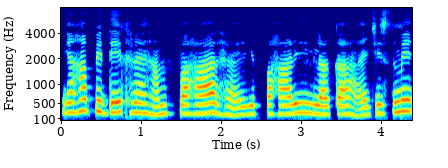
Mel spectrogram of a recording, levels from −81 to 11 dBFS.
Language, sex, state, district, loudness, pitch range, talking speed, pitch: Hindi, female, Bihar, Sitamarhi, -15 LUFS, 215-260 Hz, 175 wpm, 230 Hz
